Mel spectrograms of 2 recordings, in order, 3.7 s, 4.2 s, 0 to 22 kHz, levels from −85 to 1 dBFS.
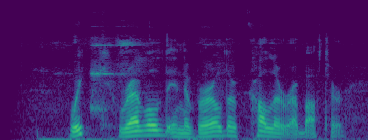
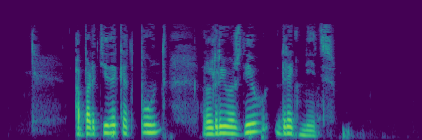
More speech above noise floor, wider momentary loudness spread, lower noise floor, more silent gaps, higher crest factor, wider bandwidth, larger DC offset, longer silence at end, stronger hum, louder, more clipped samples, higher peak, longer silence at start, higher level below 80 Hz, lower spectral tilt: second, 26 dB vs 56 dB; about the same, 11 LU vs 12 LU; second, -56 dBFS vs -75 dBFS; neither; about the same, 20 dB vs 20 dB; first, 12.5 kHz vs 11 kHz; neither; second, 0.25 s vs 0.9 s; neither; second, -31 LUFS vs -20 LUFS; neither; second, -12 dBFS vs 0 dBFS; first, 0.45 s vs 0.3 s; about the same, -58 dBFS vs -58 dBFS; about the same, -6.5 dB/octave vs -6.5 dB/octave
